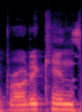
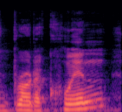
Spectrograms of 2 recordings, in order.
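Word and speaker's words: Brodequin: to realize realized that I was pronouncing bro kin's name wrong as bro Quinn uh this is a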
